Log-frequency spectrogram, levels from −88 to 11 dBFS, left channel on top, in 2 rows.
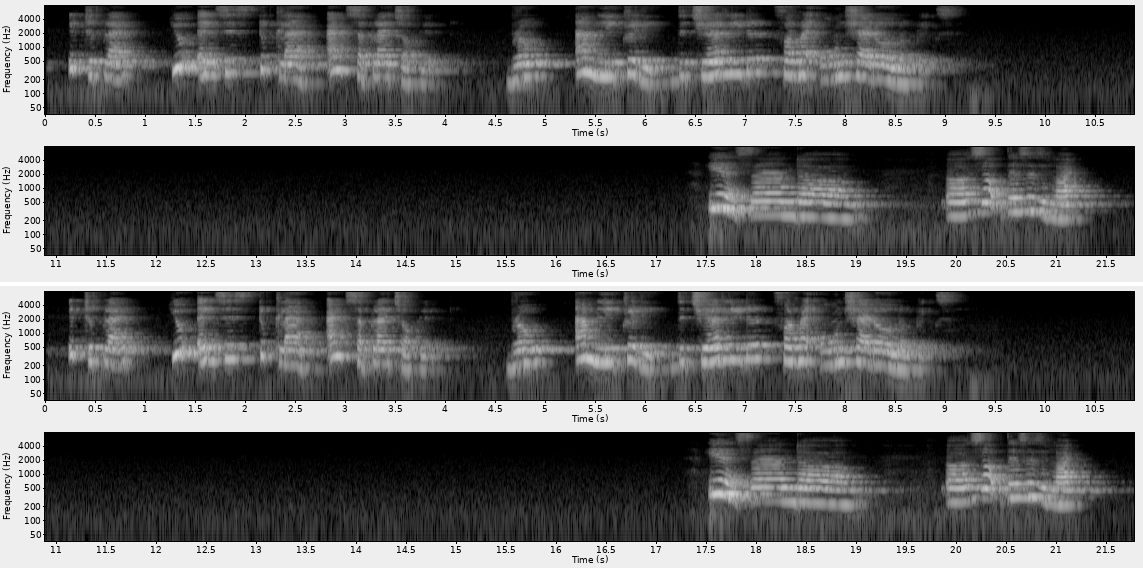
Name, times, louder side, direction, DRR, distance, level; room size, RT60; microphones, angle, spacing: voice 1, 0.2-0.9 1.3-3.9 4.6-5.0 5.3-9.1, right 1 dB, 35° right, 2 dB, 1.2 m, -25 dB
voice 2, 17.5-19.1 19.9-21.1, right 1 dB, 15° right, 1 dB, 3.5 m, -21 dB
17.5 x 11.5 x 2.5 m, 0.83 s
head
